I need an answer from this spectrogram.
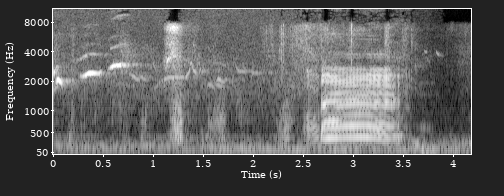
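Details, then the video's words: Grazing cattle in a field on a calm morning; after quiet rustling and a low background hum, a single short, harmonic moo near the end, with faint higher thin sounds earlier. "Suara Sapi Lembu Menggema di Ladang"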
